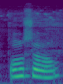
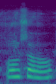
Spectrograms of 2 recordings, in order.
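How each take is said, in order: Both takes have the same delivery.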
